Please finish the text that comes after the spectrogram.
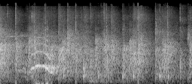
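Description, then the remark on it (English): An audience at a live quiz night applauds author Rachel Lyon, the evening's quiz helper: a dense, steady wash of many hands clapping at an even loudness throughout, with a brief high whoop rising out of it early on. “Round of applause for Rachel Lyon”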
